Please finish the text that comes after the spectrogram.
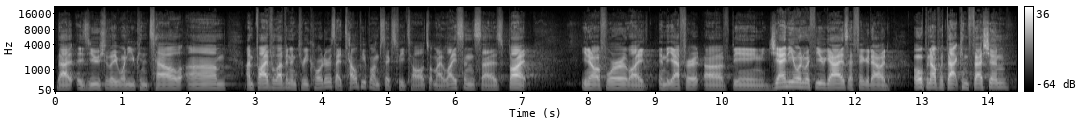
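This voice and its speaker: Young man, faint Minnesotan accent, casual joking sermon, mid-pitched voice, reverberant hall. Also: moderate pace, clean tone. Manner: relaxed, joking, conversational. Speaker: campus ministry speaker. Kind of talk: casual sermon to a student group.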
